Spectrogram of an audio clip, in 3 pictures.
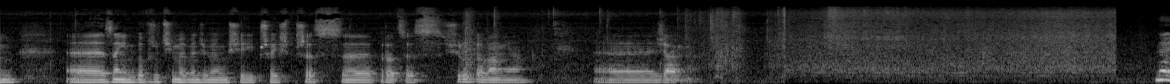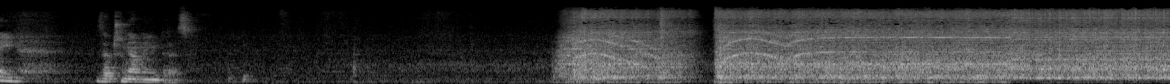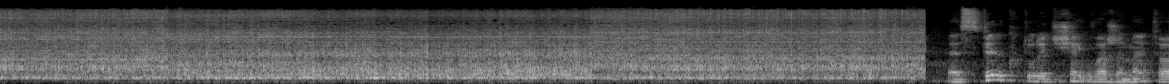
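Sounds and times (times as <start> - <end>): grain mill motor whining: 17.2 - 32.7.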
